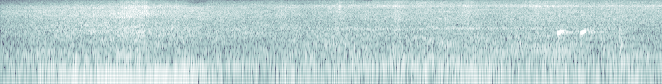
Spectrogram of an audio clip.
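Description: A motor vehicle engine running close by: a steady low drone, louder for the first two seconds and then even. Two short, high chirps sound near the end.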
